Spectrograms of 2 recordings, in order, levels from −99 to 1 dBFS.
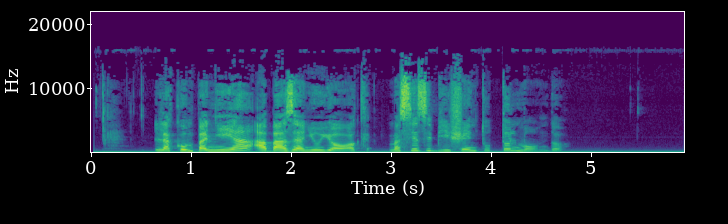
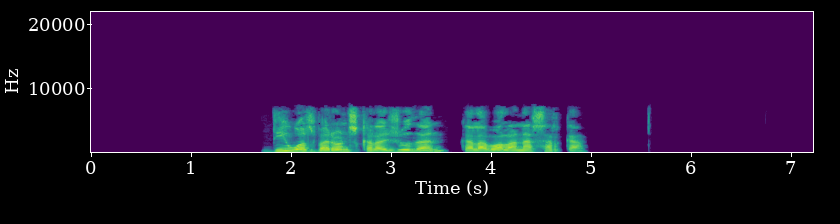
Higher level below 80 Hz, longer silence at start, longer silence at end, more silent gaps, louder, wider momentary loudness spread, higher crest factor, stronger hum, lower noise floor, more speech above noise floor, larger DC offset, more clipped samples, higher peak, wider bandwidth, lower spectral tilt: first, -40 dBFS vs -64 dBFS; second, 0.05 s vs 1.85 s; second, 0 s vs 2.3 s; second, none vs 3.61-3.69 s, 4.71-4.75 s; about the same, -19 LUFS vs -17 LUFS; first, 21 LU vs 9 LU; about the same, 22 dB vs 18 dB; first, 50 Hz at -40 dBFS vs none; second, -44 dBFS vs under -90 dBFS; second, 23 dB vs over 73 dB; neither; neither; about the same, 0 dBFS vs -2 dBFS; first, 16.5 kHz vs 7.6 kHz; second, -1.5 dB/octave vs -3.5 dB/octave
